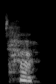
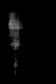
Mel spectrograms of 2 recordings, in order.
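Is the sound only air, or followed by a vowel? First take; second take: vowel; only air. First: A vowel sound follows the consonant. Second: Only the consonant with air, no vowel. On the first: The speaker calls it wrong. "Did you hear all of those uhs at the end?" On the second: The speaker calls it right. "did you notice that there was only air that came out?"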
